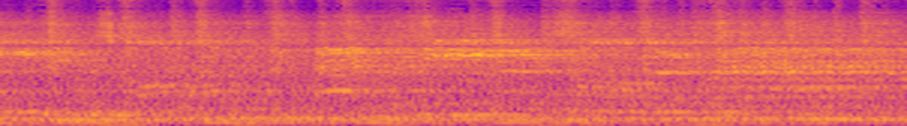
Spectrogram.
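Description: Music playing over a football stadium's sound system, with the crowd singing along.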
